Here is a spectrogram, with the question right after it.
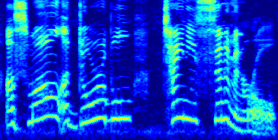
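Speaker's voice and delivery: incredulous high-pitched mock scolding; son scolding his mom. Son telling his mother off over a cinnamon roll girl, mock-incredulous and high.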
